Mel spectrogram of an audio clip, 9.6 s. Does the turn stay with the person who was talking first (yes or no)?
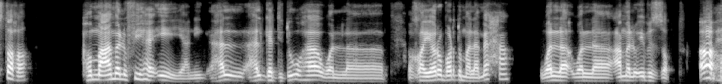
no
